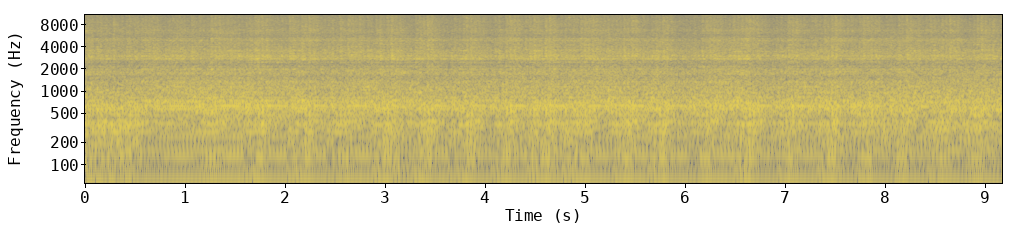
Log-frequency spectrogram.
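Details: Troy-Bilt Bronco 42-inch, 18.5 hp riding mower after a broken transaxle spring was replaced and it drives again: engine chugs unevenly at steady throttle with a loping beat; runs rough, owner considers cleaning the carburetor or drilling out the low-side jet.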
